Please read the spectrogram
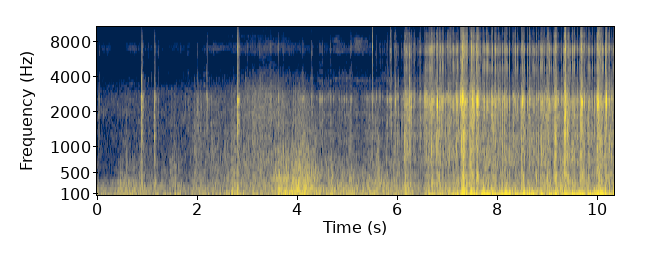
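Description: Riding noise picked up by a bicycle-mounted camera: wind on the microphone and tyre rumble growing steadily louder as the bike picks up speed. Occasional sharp clicks and rattles come from the bike going over bumps.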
